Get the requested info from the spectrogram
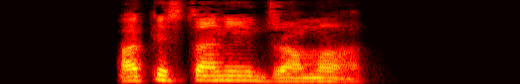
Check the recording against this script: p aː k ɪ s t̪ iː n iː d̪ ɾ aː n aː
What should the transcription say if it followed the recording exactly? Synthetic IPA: p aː k ɪ s t̪ aː n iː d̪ ɾ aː m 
